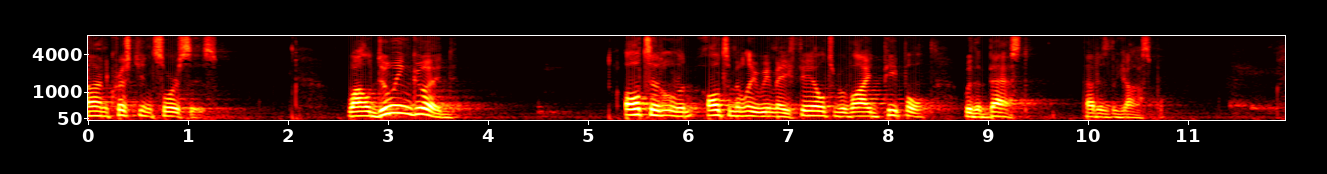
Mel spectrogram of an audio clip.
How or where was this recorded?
large echoing room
